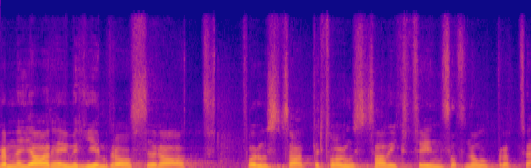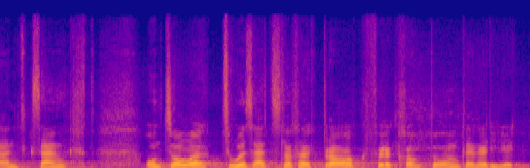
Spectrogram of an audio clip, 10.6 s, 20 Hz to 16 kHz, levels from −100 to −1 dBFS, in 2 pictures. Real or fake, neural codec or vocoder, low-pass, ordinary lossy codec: fake; codec, 32 kHz, 1.9 kbps, SNAC; 14.4 kHz; AAC, 96 kbps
